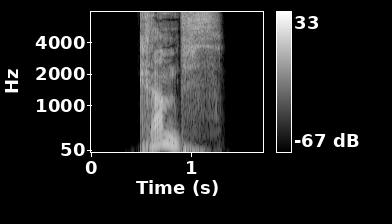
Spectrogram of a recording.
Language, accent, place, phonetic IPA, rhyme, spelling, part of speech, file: German, Germany, Berlin, [kʁamp͡fs], -amp͡fs, Krampfs, noun, De-Krampfs.ogg
- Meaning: genitive singular of Krampf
